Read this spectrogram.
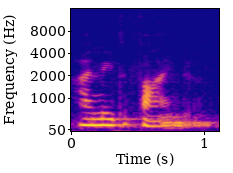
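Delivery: low, very soft insistence; quiet desperate plea. Retold or imitated. Patient leaving the table in search of God, hushed plea.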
